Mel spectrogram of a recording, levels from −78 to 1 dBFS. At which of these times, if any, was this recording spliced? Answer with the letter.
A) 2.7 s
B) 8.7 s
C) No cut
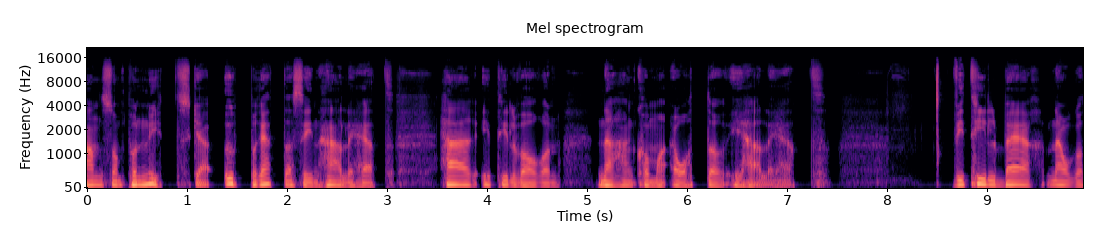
B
